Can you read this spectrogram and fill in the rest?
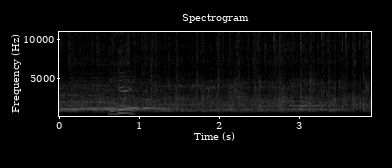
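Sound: audience applause and cheering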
